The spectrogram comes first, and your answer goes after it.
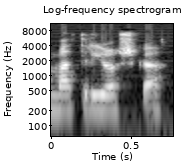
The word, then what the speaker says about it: matryoshka: They So, would say matryoshka. If you went to Russia, they'd call that a matryoshka. oh my God, you pronounce it so much better. I was trying so hard to roll my R's.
